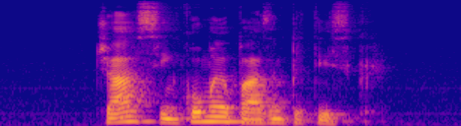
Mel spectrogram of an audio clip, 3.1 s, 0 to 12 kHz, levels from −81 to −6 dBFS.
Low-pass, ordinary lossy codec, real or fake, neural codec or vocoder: none; none; real; none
